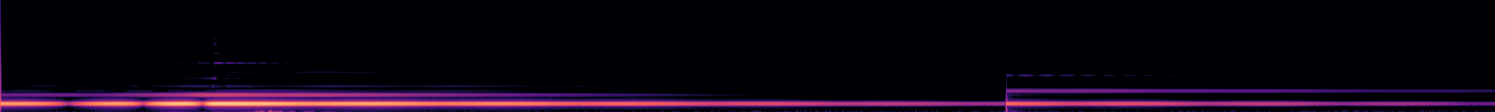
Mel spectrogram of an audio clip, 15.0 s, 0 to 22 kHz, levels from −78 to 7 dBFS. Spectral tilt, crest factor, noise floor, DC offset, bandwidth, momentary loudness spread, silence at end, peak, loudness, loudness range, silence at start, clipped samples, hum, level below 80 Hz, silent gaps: -12 dB/octave; 14 dB; -51 dBFS; under 0.1%; 0.8 kHz; 23 LU; 1.95 s; -2 dBFS; -14 LUFS; 22 LU; 0 s; under 0.1%; none; -66 dBFS; none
